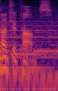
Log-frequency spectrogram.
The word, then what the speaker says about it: contretemps: She had occasional contretemps with her staff. Could I get a translation on that, or pronunciation on that? Contretemps? Contretemp. Contretemps. Mm. It's like coup d'etat, or like it's contretemps. Mm. Contretemps. Yep.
